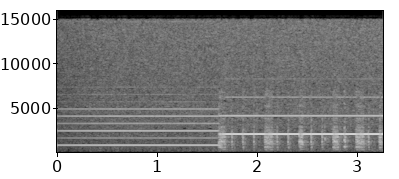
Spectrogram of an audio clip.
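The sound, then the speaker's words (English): A ZX Spectrum computer game loading from cassette tape: a loud, steady, high-pitched tone holds, then abruptly breaks into harsh, rapidly warbling data screeches and buzzes that continue to the end. “and it takes about 5-6 minutes for a game to load, and you get that noise. Do you know the noise? I am familiar with the Spectrum noise,”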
